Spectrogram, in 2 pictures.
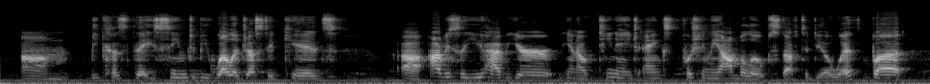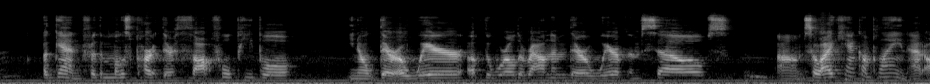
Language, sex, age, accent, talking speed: English, female, 30-49, American, 170 wpm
